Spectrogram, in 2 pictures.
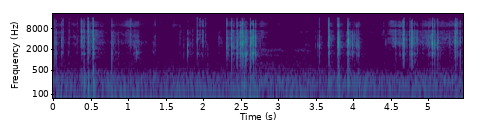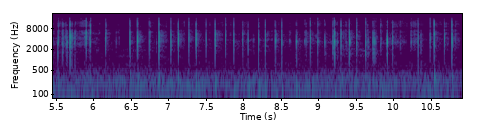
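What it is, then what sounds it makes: Plastic 3D sticker sheet. Fingertips with long red nails scratch and rub across a flat sheet of raised, glossy plastic flower and bottle stickers on a clear, crinkly plastic backing lying on fabric. The result is a dense run of quiet, bright scratches, crinkles and crisp little clicks that die away instantly over a faint low hum.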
